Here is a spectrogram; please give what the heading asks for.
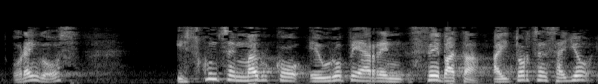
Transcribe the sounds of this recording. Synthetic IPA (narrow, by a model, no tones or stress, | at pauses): o̞ɾajŋɡo̞s | iskunt͡se̞mːawɾko̞e̞wɾo̞pe̞are̞nse̞βat̪a̰ːjt̪o̞ɾt͡se̞nsajo̞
